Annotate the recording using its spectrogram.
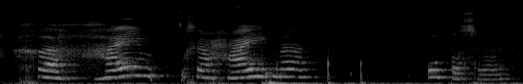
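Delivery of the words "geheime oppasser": ordinary delivery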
